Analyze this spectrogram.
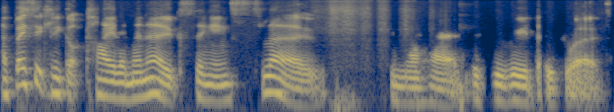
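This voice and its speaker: Co-hosting a podcast recorded remotely, a man talks unhurriedly in a lowish, creaky voice with a darkish tone. He keeps the conversation casual and asks plenty of questions.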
